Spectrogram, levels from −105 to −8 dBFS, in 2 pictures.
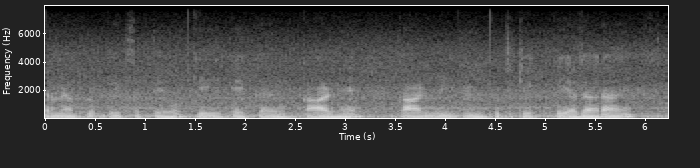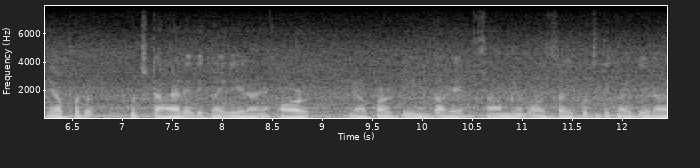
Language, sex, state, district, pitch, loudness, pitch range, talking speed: Hindi, male, Uttar Pradesh, Hamirpur, 100 Hz, -28 LUFS, 100-105 Hz, 200 wpm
